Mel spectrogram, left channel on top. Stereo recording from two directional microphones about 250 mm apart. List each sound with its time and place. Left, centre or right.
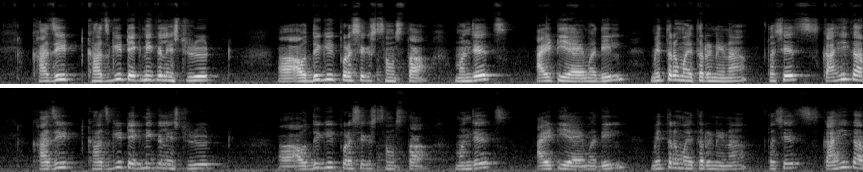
0.3 s speech: left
